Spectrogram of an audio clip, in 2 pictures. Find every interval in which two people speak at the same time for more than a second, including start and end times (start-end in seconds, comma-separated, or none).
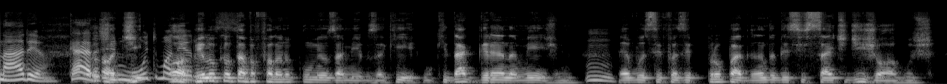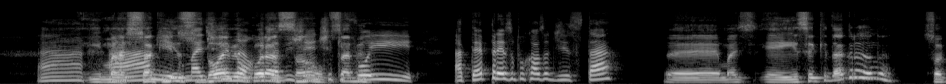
0.8-2.5, 10.2-13.2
